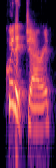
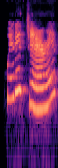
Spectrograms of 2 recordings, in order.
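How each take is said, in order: First: It is yelled in a deep, forceful voice. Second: It is said in a high, whiny voice. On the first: The speaker is standing up for himself. "I yelled in a man in a manly way" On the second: Someone is mocking the other speaker. "Stanley says in a whiny voice"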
